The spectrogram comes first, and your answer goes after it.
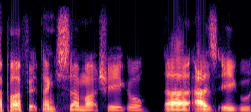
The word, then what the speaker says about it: Eagle: So my name's Eagle, pronounced like the bird.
